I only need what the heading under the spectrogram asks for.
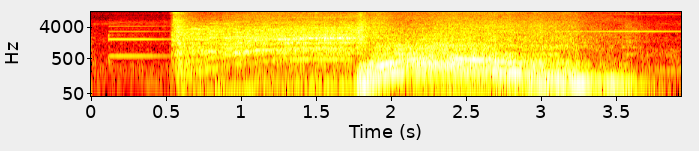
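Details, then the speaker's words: Lamborghini on an aftermarket standalone ECU, reverted to the flex-fuel tune, in neutral: starts, flares to about 3,000 rpm, hunts roughly and immediately dies when given a little gas; runs poorly and stalls. "so it starts up goes to 3 grand and then immediately dies if I give it a little bit of gas"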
